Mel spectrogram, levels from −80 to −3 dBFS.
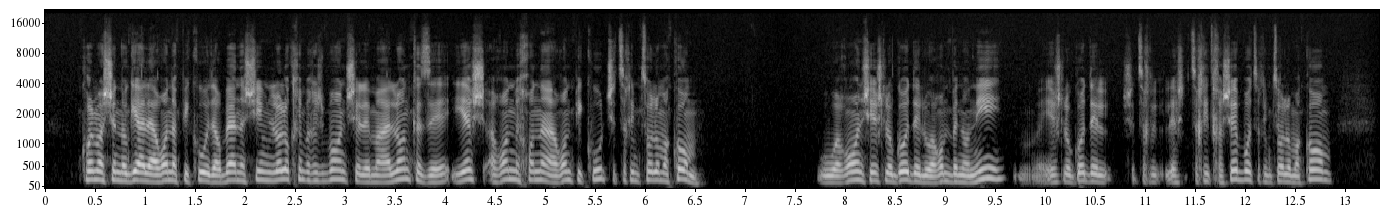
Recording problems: hiss; faint; throughout; 25 dB below the speech

